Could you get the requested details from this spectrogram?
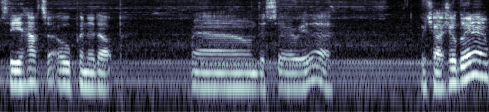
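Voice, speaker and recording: A somewhat breathy man speaks at a moderate pace in a northern English accent, with audible room echo. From northern England. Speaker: car restoration youtuber. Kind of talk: casual workshop vlog narration. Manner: casual, hesitant with fillers.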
